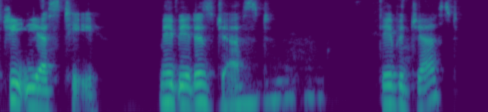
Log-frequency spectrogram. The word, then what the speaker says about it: Gest: Is it just or guest? I think it's pronounced guest, but it's gest.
